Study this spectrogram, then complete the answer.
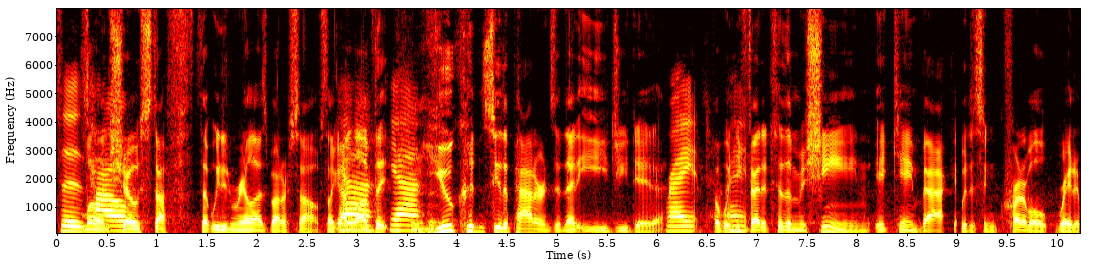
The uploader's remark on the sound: while at the NDC conference in Oslo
